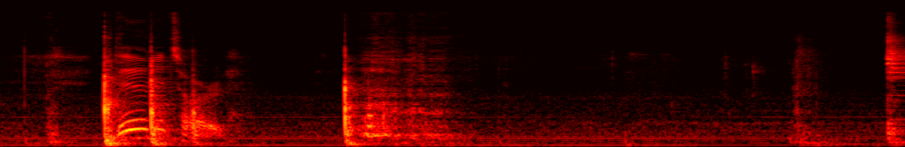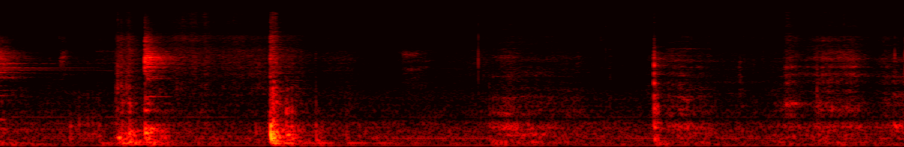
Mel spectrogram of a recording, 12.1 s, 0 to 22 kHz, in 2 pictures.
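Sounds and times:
metal bowl ringing: 5.9s - 7.2s.

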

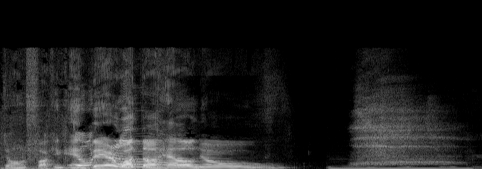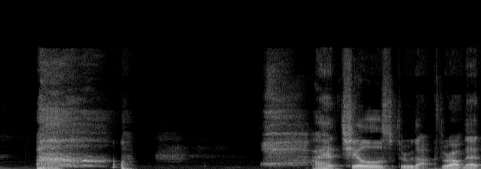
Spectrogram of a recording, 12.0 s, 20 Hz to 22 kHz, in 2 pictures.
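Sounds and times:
person sighing: 4.2s - 5.9s, 6.5s - 7.6s, 9.3s - 10.0s.

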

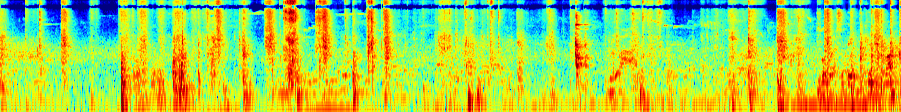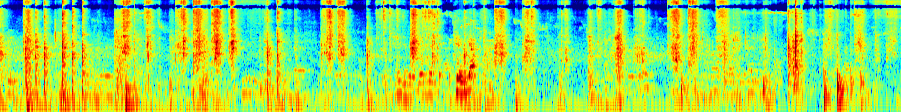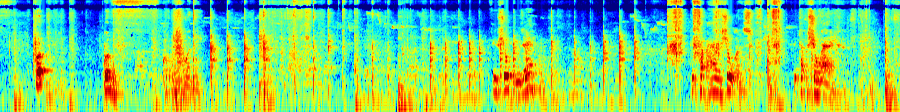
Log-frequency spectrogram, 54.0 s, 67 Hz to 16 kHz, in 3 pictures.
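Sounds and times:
trowel scraping brick and mortar: 2.5s - 37.7s, 38.3s - 45.1s, 48.6s - 54.0s.

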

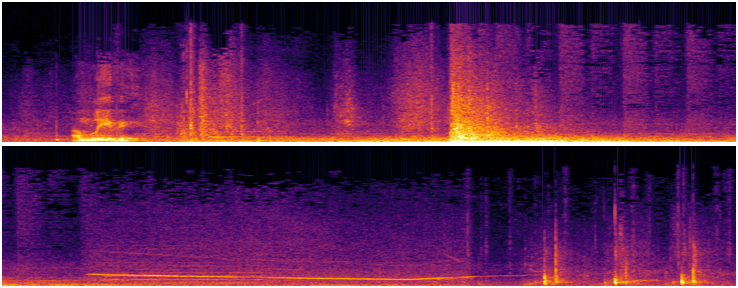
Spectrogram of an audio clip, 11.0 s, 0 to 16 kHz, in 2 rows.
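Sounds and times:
police siren wailing: 6.1s - 9.9s.

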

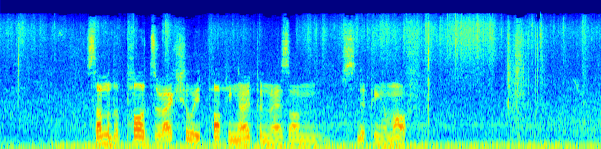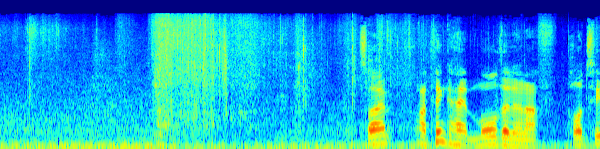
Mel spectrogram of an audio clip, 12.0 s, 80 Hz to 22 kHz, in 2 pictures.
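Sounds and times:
low background hum: 0.0s - 12.0s
dry seed stalks rustling: 1.6s - 11.6s.

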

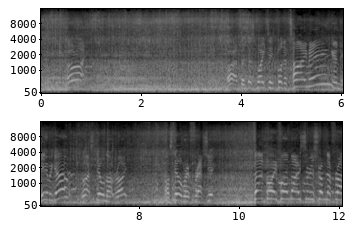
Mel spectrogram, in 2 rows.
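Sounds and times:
distant racing engines droning: 0.0s - 12.0s.

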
